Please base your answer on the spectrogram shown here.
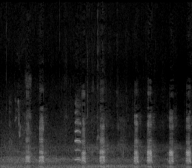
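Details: Female Muscovy ducks kept in a backyard alongside other waterbirds: short, harsh, nasal quacks, about nine in under four seconds, some in quick pairs, set against a low steady background rumble.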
